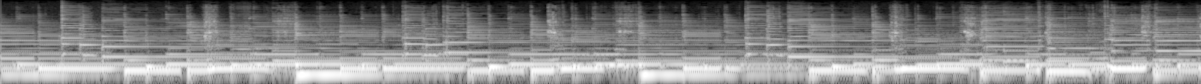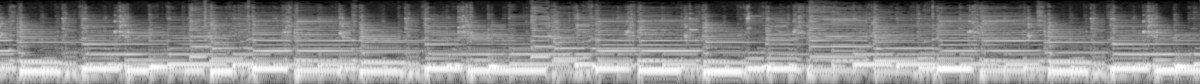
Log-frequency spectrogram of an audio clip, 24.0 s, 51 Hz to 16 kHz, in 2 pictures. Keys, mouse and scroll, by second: 0.2 middle click, 0.6 scroll up 2, 0.8 middle click, 1.3 i, 2.8 middle click, 3.7 scroll up 1, 3.9-5.5 middle drag, 5.5 s, 7.1-8.7 middle drag, 8.7 e, 10.6 middle click, 11.3 ctrl+b, 14.1 Tab, 14.2 click, 14.4 scroll down 4, 14.7 middle click, 15.1 ctrl+s, 15.2 click, 15.6 ctrl+a, 16.5 click, 16.8 ctrl+s, 16.8 click, 17.1 alt+middle click, 18.3 alt+middle click, 19.1 Tab, 20.1 Tab, 20.2 click, 20.8 shift+middle click, 21.3-23.7 right drag, 23.7 ctrl+s.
